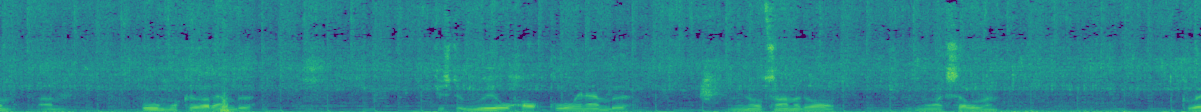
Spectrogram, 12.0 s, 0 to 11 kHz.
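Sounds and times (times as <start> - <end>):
low rumble: 9.0 - 12.0.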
